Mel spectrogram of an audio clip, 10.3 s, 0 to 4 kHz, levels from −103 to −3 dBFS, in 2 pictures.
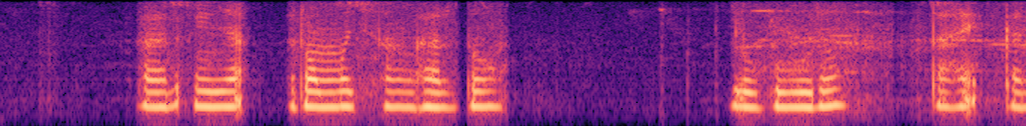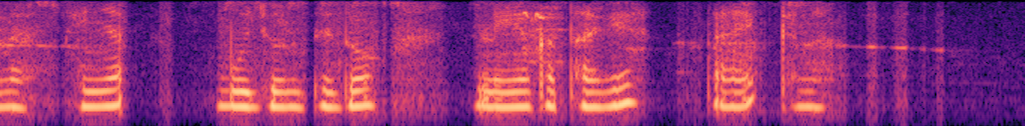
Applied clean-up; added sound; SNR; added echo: none; none; none; none.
